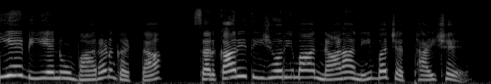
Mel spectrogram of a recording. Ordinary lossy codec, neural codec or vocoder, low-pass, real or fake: MP3, 64 kbps; vocoder, 48 kHz, 128 mel bands, Vocos; 14.4 kHz; fake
